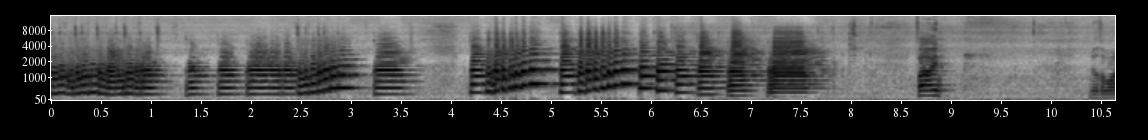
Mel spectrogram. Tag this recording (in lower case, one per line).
playing cornet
